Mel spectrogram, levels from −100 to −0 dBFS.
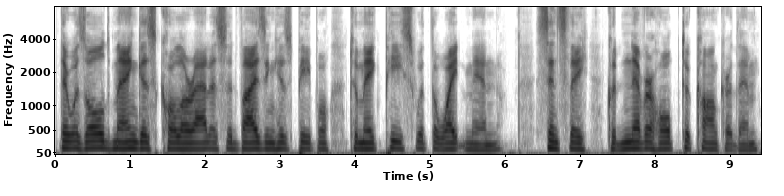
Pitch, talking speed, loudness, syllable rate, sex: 125 Hz, 145 wpm, -18 LUFS, 4.3 syllables/s, male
